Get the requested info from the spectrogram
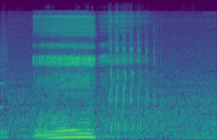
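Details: An English Bulldog, a calm breed that rarely barks, gives a deep, rattling snore-like grunt lasting about a second.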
